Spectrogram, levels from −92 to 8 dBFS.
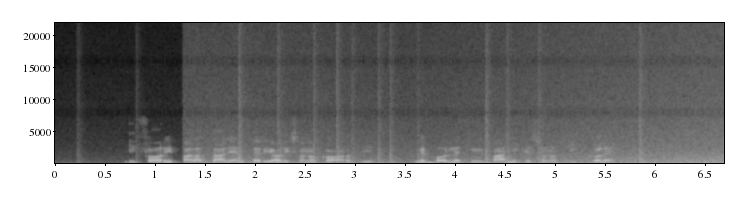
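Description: There are no technical faults in this speech recording; the room noise that rises around a second and a half in is part of the recorded space, not the system.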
